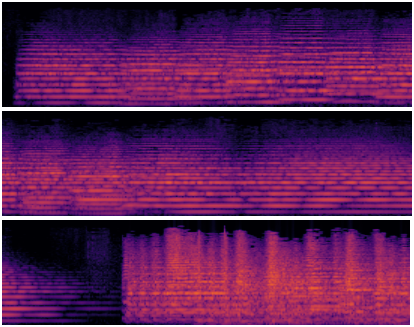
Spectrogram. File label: hymnus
